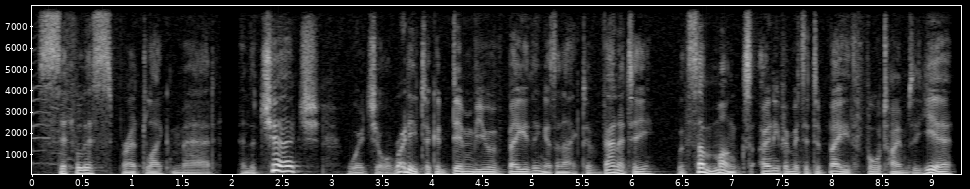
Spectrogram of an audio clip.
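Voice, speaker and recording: A low, slightly husky British man reads a scripted podcast explainer. His delivery is measured and dryly witty, with a lively rise and fall through each line.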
